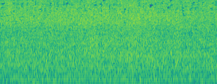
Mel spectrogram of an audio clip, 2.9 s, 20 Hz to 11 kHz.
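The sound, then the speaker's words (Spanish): A loud, steady roar of stormy ocean waves 3-4 metres high in the darkness, churning like heavy surf crashing continuously, with no voices and no pauses in the dense rushing noise. “En medio de la oscuridad del océano, una patera desafía las olas, que alcanzan los 3-4 metros de altura”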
